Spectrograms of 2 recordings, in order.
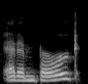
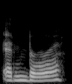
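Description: First: It is pronounced in a non-British way. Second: It is pronounced the way British speakers say it. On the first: The speaker calls it wrong. "Not Edinburgh" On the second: The speaker calls it right. "if you're going to be proper, ... but Edinburgh. ... hearing actual Brits saying it"

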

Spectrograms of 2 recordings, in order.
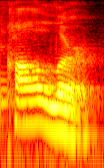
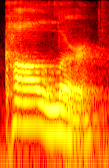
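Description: The two takes are said the same way.

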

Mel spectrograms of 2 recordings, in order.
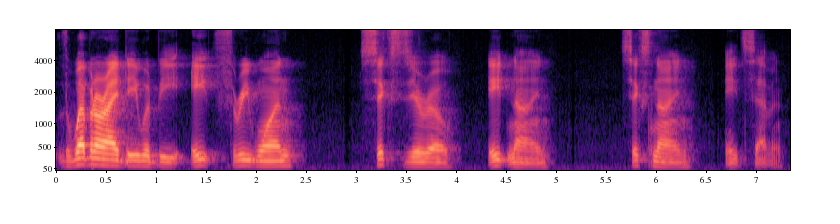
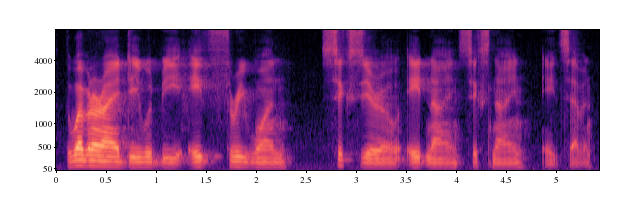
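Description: First: The number is read at a slower pace. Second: The number is read at a faster pace.

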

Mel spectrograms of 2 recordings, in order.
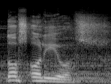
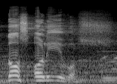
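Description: First: The phrase is said fairly loudly. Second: The phrase is said even more loudly. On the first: "Diga fuerte conmigo" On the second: "Más fuerte"

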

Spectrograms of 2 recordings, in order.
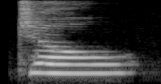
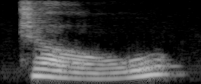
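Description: First: The syllable has a high level tone. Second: The syllable has a low dipping tone. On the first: "一声周" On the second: "三声肘"

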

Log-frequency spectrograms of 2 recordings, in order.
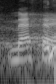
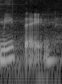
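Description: First: It is said in an American accent. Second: It is said in a British accent.

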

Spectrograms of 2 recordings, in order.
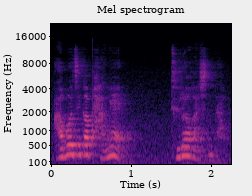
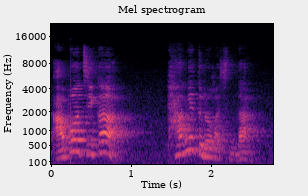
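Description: First: There is a pause after the second word. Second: There is a pause after the first word. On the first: He is finally going in. "방에 하고 쉬게 되면요" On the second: He goes into the room, not somewhere else. "아버지가 하고 쉬고 방에 들어가신다"

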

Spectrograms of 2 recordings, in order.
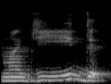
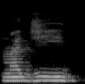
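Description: First: The final consonant is released with a strong bounce. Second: The final consonant is stopped flat without a bounce. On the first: The speaker calls it right. "அவ்வாறு அழுத்தி உச்சரிக்க வேண்டும்" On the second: The speaker calls it wrong. "என்று ஓதினால் அது பிழை"

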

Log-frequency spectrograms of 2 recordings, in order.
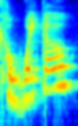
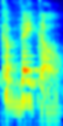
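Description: First: The middle consonant is an English w sound. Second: The middle consonant is a v sound.

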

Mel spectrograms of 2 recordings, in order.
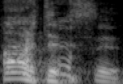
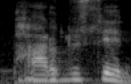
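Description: First: The word ends with a 'ü' vowel sound. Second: The word ends with an 'e' vowel sound. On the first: The speaker calls it right. "Kelimenin doğrusu pardösü" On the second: The speaker calls it wrong. "pardüse diyor"

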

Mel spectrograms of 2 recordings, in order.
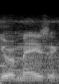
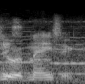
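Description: First: The line is said casually, without much conviction. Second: The line is said earnestly, with conviction.

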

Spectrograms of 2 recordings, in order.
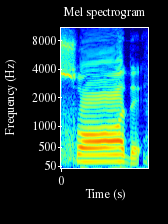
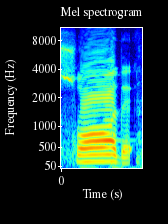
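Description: The two takes are said the same way.

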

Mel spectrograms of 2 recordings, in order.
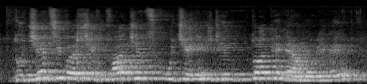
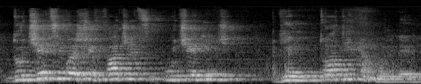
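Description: Both takes have the same delivery.

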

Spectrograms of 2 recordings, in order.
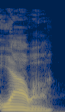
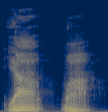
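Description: First: The name is said in two syllables. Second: Three syllables, the middle one nearly silent. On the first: The speaker calls it wrong. "It's not Yahwah. That's two syllables" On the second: The speaker calls it right. "It's Yah, rest, Wah. Yahwah. So say it that way"

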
